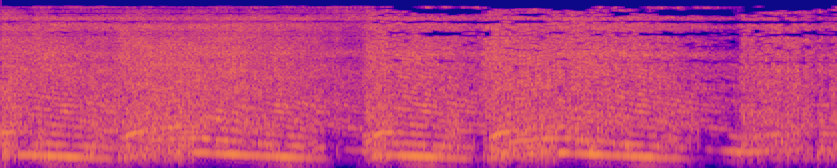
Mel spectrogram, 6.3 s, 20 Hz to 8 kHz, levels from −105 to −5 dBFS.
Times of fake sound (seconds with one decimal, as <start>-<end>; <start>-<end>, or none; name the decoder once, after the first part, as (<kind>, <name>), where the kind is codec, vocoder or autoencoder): 0.0-2.8 (codec, DAC)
